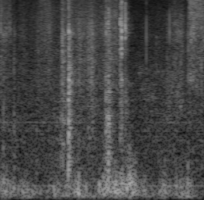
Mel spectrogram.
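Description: A large, heavy cardboard box is turned over by hand: cardboard scraping and rustling, with a couple of knocks about halfway through. Wind on the microphone underneath.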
